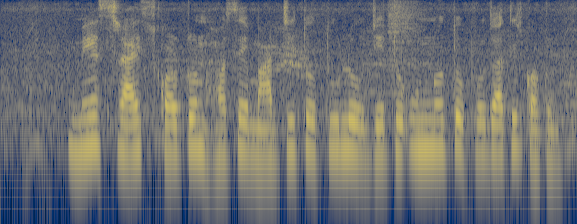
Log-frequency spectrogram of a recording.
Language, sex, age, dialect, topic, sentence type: Bengali, female, 25-30, Rajbangshi, agriculture, statement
